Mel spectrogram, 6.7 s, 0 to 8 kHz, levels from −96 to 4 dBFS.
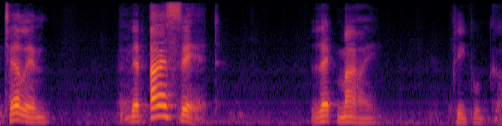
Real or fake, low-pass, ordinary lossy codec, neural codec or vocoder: fake; 7.2 kHz; AAC, 32 kbps; codec, 16 kHz, 1 kbps, FunCodec, trained on LibriTTS, 50 frames a second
